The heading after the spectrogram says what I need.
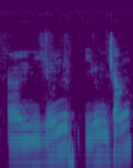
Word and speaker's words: Yun Giang: Yun Giang, Yeah, I believe that's yeah. how I pronounce it.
